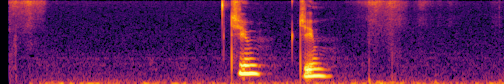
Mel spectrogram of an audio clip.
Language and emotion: Russian, sad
